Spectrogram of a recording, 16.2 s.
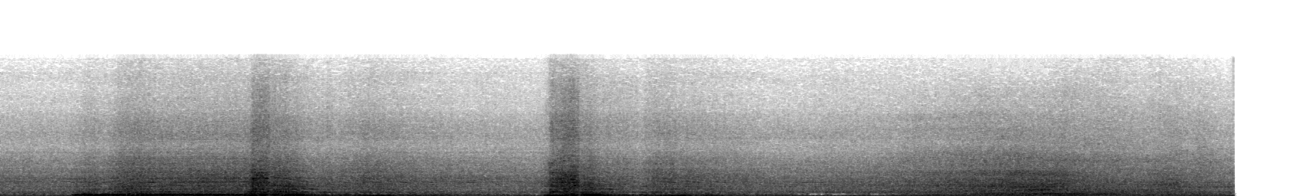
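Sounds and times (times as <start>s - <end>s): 
normal exhaust muffler: 0.0s - 15.4s.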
